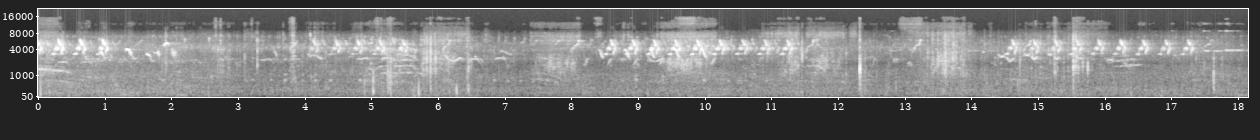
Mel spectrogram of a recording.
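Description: A bird calling in repeated bouts of rapid high chirps, about five notes a second, each bout lasting one to three seconds and returning every few seconds. There is one sharp click about twelve seconds in.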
